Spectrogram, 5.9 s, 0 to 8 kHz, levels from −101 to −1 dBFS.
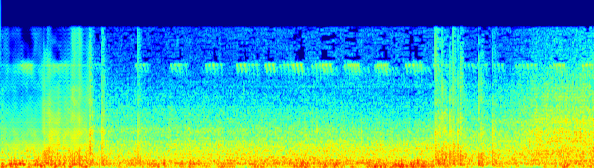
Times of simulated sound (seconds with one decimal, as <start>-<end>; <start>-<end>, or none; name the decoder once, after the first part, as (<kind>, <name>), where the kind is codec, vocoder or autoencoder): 0.0-0.9 (vocoder, Vocos)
